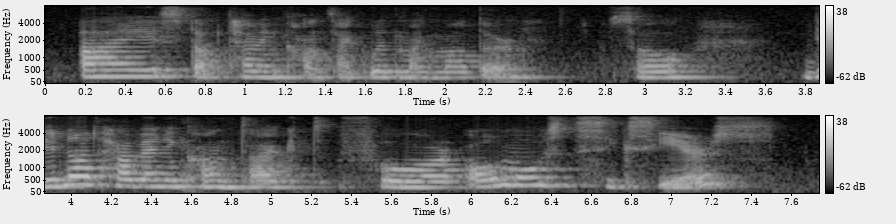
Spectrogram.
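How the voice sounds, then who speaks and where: A woman with a non-native accent at a fairly slow pace, ordinary pitch variation, noticeable background noise and audible room echo. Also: fairly high pitch for a woman. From Sweden. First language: Swedish. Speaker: vlogger. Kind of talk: personal vlog. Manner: casual, filler-heavy.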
